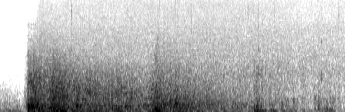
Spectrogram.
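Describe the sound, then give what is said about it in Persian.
Heavy rain pours down with a loud rumble of thunder that bursts in abruptly and keeps rolling, as the storm leaks in through the walls. The downpour stays steady and dense, with no voices. “بارون کوفتی از دیوارا داره میاد تو.”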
